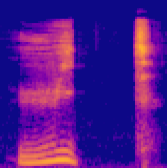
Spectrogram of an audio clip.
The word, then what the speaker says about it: huit: Okay, then here final T is pronounced, so huit, huit. Remember in French this H letter here, okay, doesn't exist phonetically, so we don't really pronounce it, okay?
